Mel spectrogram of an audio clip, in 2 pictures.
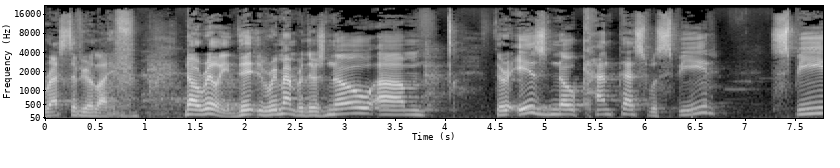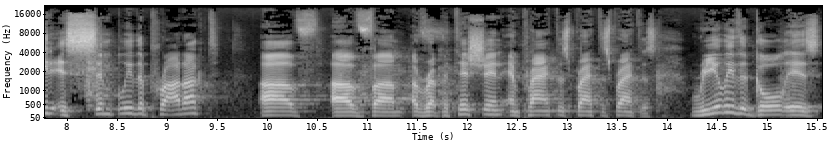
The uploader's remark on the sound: Recorded Live at The Torah Center ATL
